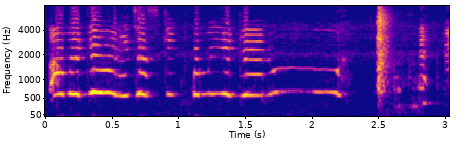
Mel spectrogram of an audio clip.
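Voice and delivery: very high, loud, fast excited outburst; excited squeal. Retold or imitated. Mother reacting to baby's kick, excited squeal. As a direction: squeal it with delight, then whoop.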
